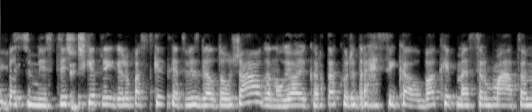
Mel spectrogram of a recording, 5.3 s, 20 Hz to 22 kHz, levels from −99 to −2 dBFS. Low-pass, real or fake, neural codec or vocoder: 7.2 kHz; real; none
